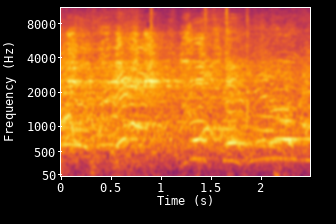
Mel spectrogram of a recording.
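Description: Several voices shouting over one another in a sports hall, with scattered dull thuds of gloves and kicks landing during a kickboxing bout.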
